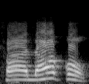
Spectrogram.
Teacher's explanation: قاف پر قلقلہ ہوگا، قاف موٹا ہے ، ساکن ہونے کی حالت میں قلقلہ بھی کریں گے، قطب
